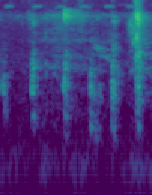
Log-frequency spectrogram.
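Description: A backyard chicken gives five or six short, evenly spaced clucks, close and fairly quiet, with no one talking.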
